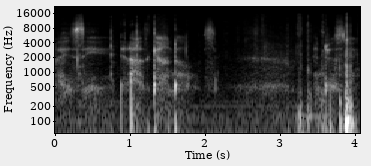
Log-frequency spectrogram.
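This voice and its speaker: Playing an examiner, an ASMR performer whispers in a breathy, unhurried, gentle way, patient and deliberate. The roleplay centers on soft-spoken personal attention.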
